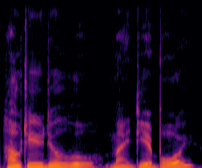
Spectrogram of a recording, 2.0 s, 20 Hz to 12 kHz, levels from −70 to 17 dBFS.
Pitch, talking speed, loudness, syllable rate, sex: 150 Hz, 210 wpm, -15 LUFS, 4.0 syllables/s, male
